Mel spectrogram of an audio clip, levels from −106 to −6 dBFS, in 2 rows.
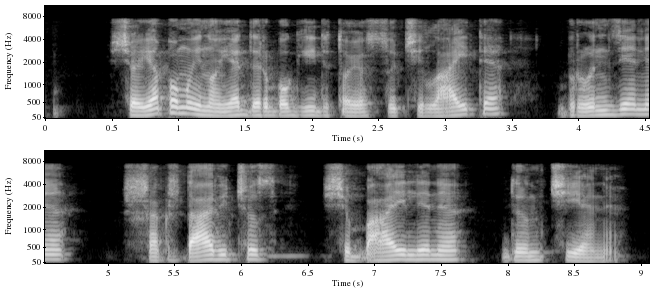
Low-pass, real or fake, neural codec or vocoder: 7.2 kHz; fake; codec, 16 kHz, 8 kbps, FreqCodec, larger model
